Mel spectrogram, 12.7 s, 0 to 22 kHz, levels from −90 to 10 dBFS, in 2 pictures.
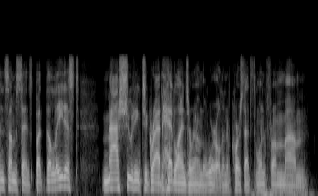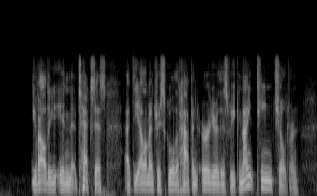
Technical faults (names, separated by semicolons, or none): none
